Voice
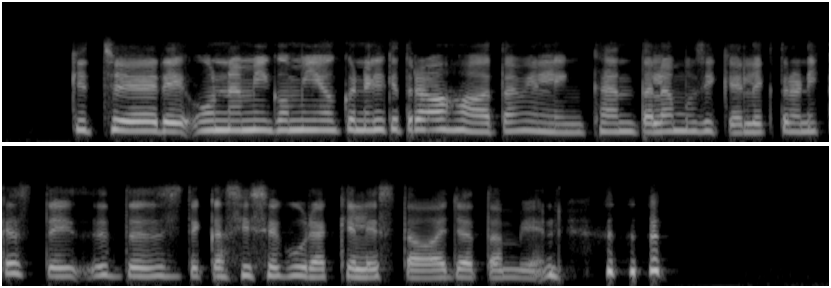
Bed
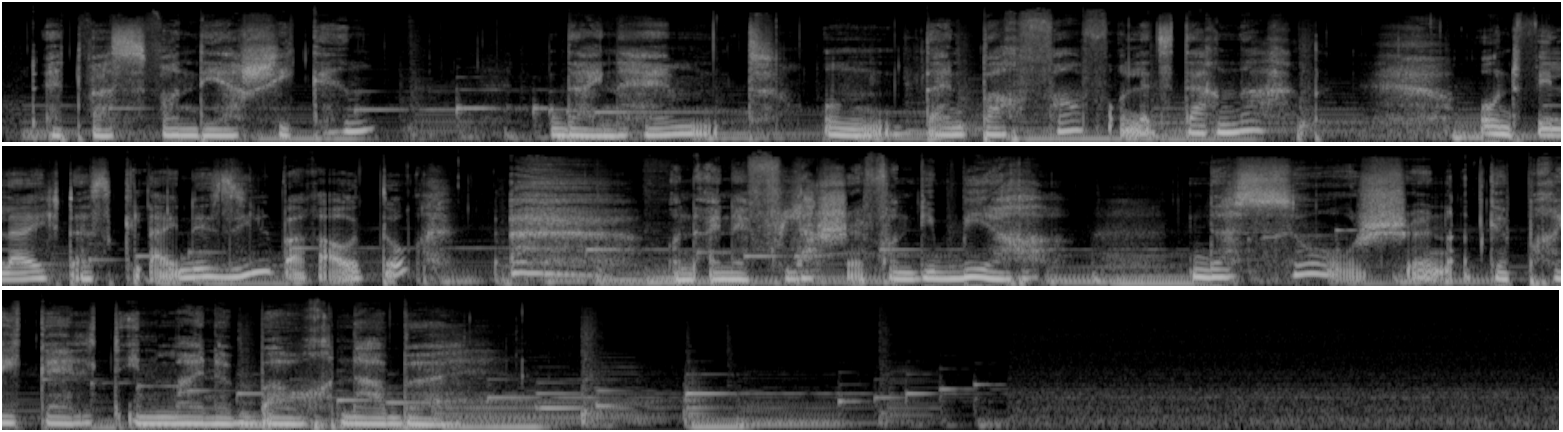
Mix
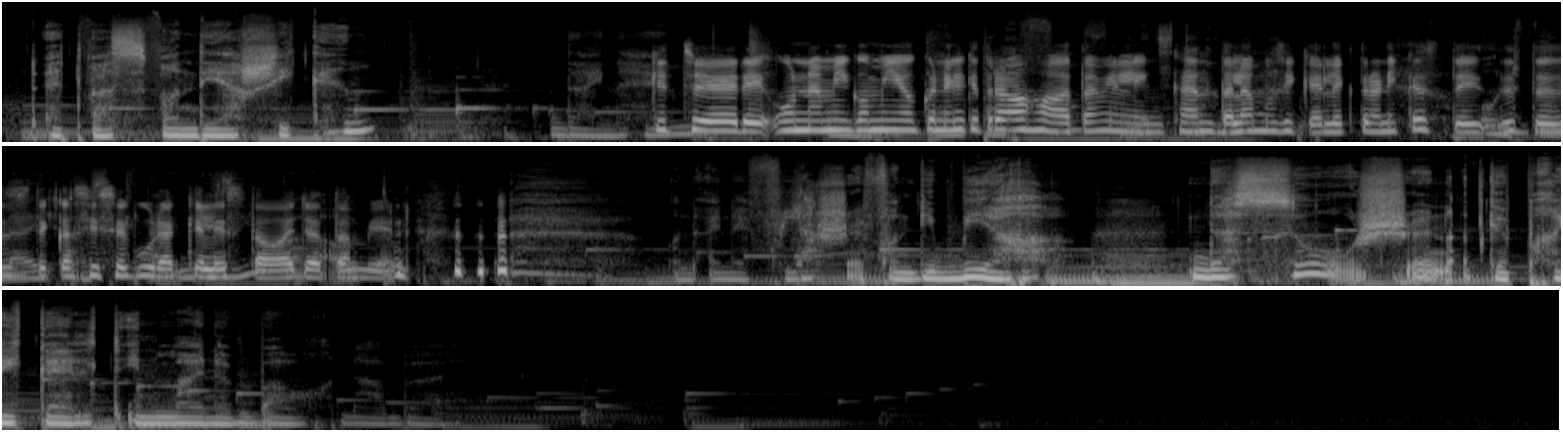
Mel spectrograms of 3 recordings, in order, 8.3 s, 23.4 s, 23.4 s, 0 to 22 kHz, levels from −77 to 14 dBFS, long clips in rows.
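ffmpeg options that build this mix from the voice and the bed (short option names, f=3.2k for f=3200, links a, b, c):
-filter_complex "[0:a]adelay=2900,volume=-3dB[a];[1:a]volume=13dB,afade=t=out:st=2.17:d=0.49:silence=0.177828,afade=t=in:st=11.47:d=1.26:silence=0.133352,afade=t=out:st=15.77:d=1.38:silence=0.0501187[b];[a][b]amix=inputs=2:normalize=0"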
